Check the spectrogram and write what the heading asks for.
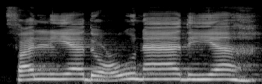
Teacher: دال حروف قلقلہ میں سے ہے، دال ساکن پر قلقلہ ہوگا، الف مدہ ہے، ایک الف کے برابر کھینچ کے پڑھیں گے، وقف کی صورت میں ہا کو ساکن کر دیں گے۔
